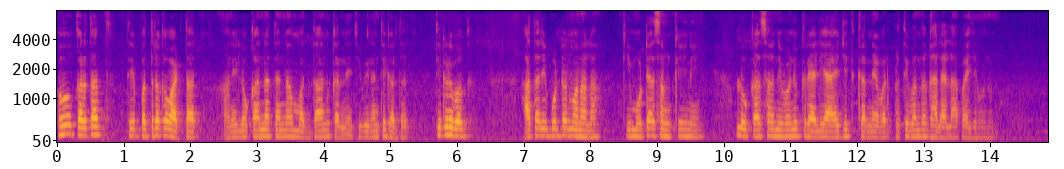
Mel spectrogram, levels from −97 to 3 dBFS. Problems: constant background noise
